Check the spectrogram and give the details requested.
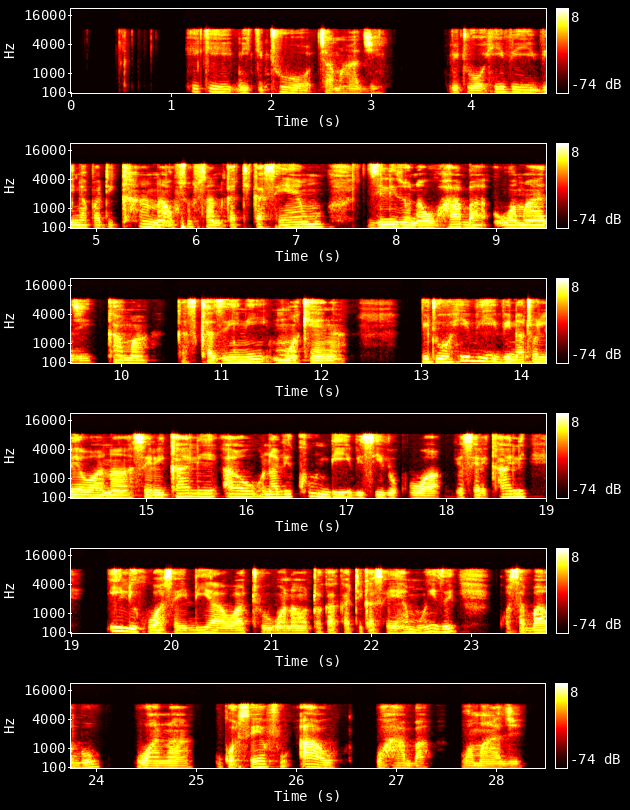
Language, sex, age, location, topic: Swahili, male, 25-35, Kisumu, health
